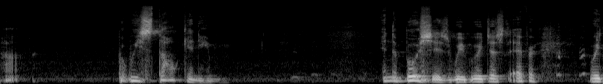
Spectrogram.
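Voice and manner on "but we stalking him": whispered aside. Acted. Hushed preaching aside.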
